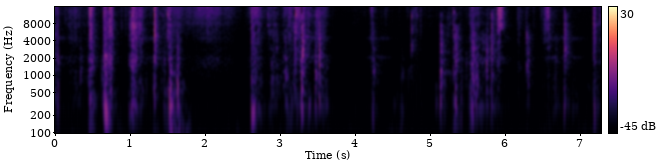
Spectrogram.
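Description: Plastic packaging crinkling and rustling as it is handled, with scattered light clicks and taps, while powder coating powder is being put into the spray gun's hopper.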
